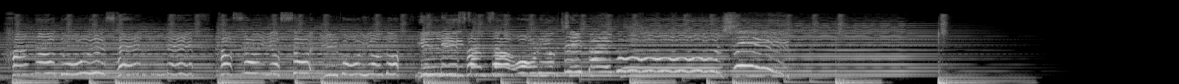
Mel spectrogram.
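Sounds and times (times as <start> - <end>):
Korean folk food song: 0.0 - 9.1.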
